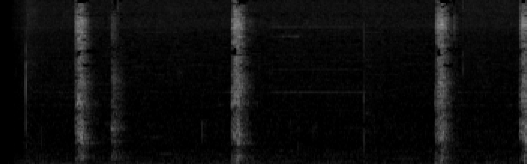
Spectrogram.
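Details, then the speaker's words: American Cocker Spaniel with a common cold, coughing nonstop on the second day, worse than the day before: three short, harsh, forceful dry cough bursts a few seconds apart; treated with ambroxol tablets. "привет друзья у нас случилось неприятность наша Джесси заболела собачка кашляет Вчера не так сильно а сегодня уже второй день вообще уже без остановки"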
